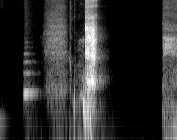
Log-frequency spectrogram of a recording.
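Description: A single close, sharp sneeze from a person, preceded by a short intake of breath, followed by a quieter trailing breath in an otherwise quiet room.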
